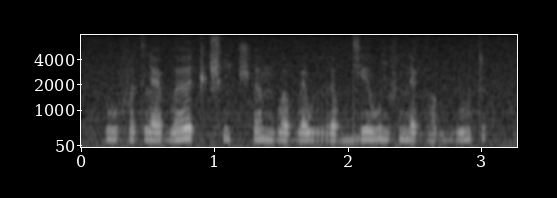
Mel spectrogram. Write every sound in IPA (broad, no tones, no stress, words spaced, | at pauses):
ufʌtlæbɜːt ʈ͡ʂʰit͡ʃʰɜmbʌ bæwrʌb dʲɛːwif næɡʱɒɡbʱut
